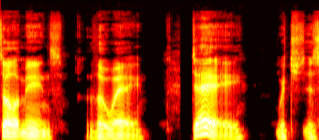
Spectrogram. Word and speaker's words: Te: the way that's all it means the way day which is spelled t e Tau de Jing that word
